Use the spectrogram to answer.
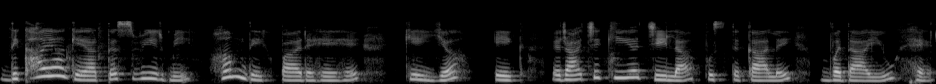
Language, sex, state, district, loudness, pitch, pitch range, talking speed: Hindi, female, Uttar Pradesh, Budaun, -27 LUFS, 215 Hz, 190-255 Hz, 110 wpm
